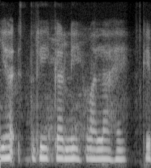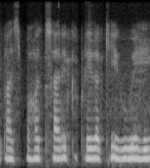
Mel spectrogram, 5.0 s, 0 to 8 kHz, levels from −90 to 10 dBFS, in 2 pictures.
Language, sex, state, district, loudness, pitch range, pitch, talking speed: Hindi, female, Chhattisgarh, Jashpur, -17 LUFS, 165-180 Hz, 175 Hz, 155 wpm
